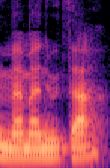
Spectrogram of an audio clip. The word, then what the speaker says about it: Mamanuca: Il y a aussi les îles Mamanuta. Ça s'écrit M-A-M-A-N-U-C-A. Mais le C se prononce en fait comme un T-H en anglais un petit peu. Donc les îles Mamanuta.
